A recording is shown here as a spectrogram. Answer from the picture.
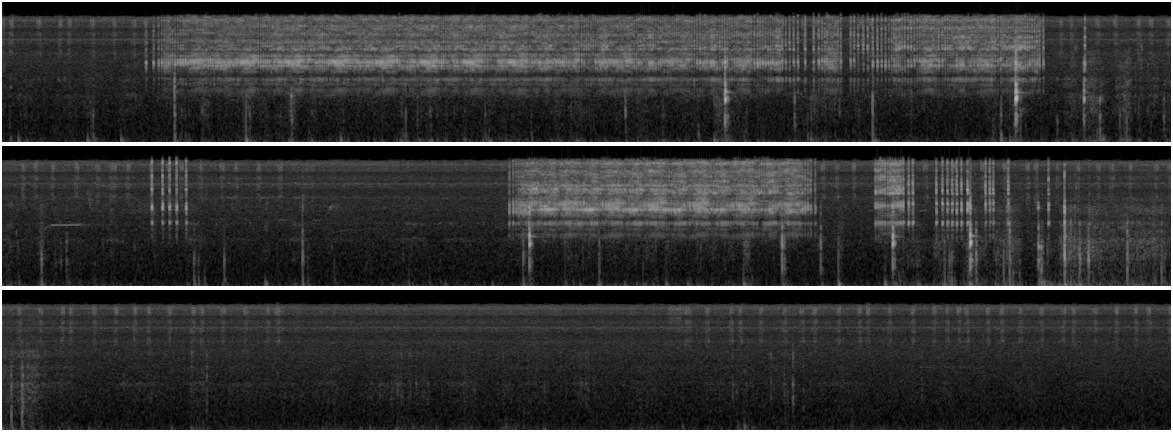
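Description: Fly reel's click ratchet buzzing as line is wound in, in two spells of several seconds each, with scattered knocks against the boat.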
